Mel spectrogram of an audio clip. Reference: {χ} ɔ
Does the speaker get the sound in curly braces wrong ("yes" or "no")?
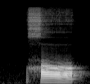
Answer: no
